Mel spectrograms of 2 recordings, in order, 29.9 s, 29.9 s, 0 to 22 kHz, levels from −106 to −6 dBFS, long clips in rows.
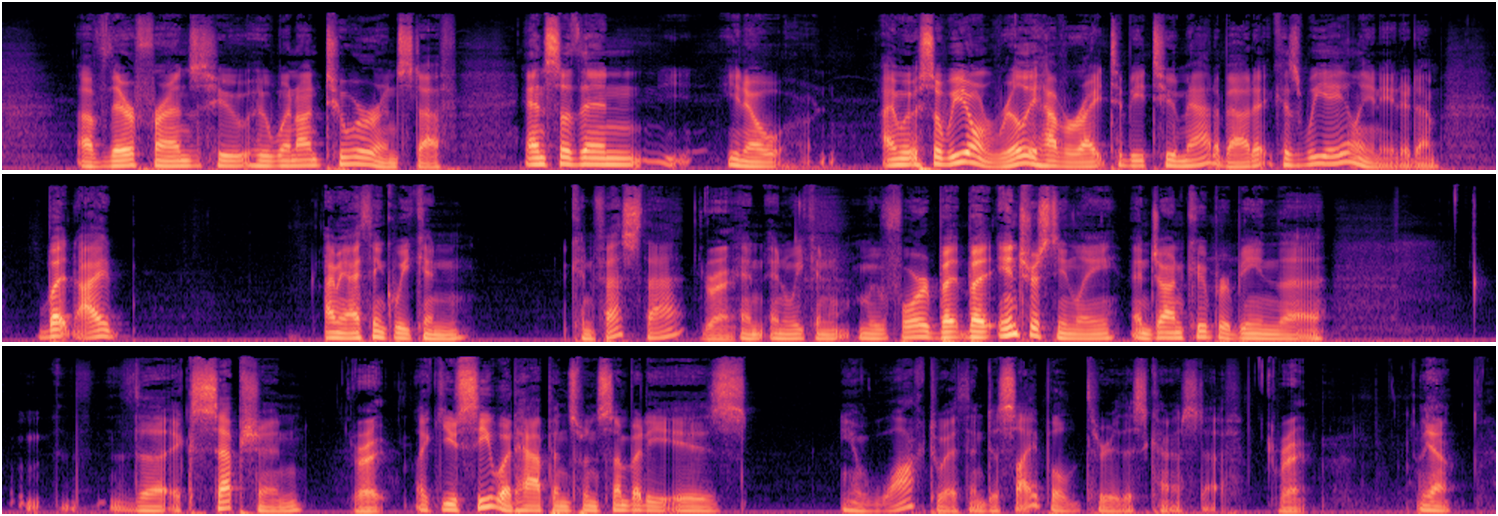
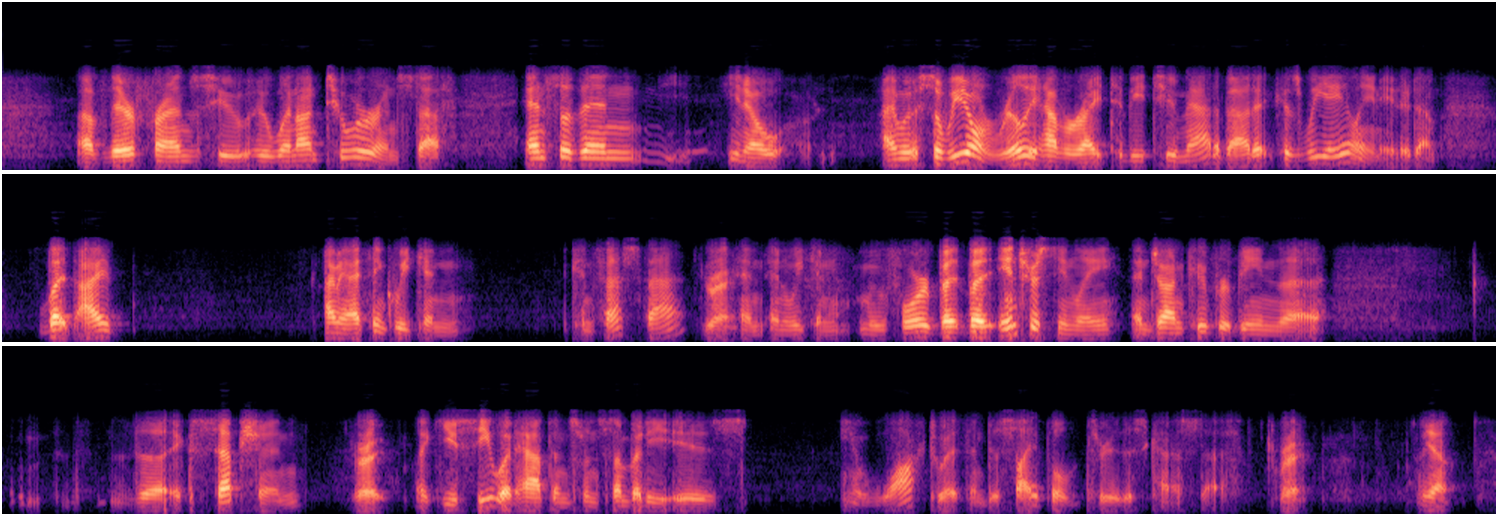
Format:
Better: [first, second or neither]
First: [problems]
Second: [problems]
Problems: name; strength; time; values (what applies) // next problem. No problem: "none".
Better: first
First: none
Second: phone-call audio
